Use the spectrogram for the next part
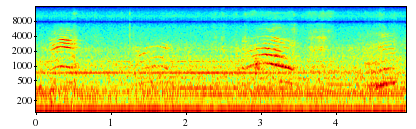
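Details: Shaded golden Persian cat, a mother of a litter, excited over a catnip banana toy while kittens and other cats lie around indoors; several short rising-falling meows, around 0.4, 3 and 4.6 seconds, over a steady low hum.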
